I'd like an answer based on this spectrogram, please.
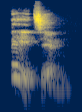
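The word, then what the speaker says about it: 背景: fades in means the Chinese capital Beijing but pronounced fades in it means background now you probably think that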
